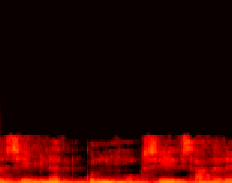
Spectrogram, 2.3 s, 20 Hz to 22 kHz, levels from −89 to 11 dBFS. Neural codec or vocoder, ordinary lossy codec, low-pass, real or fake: codec, 16 kHz, 4 kbps, FreqCodec, smaller model; MP3, 24 kbps; 7.2 kHz; fake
